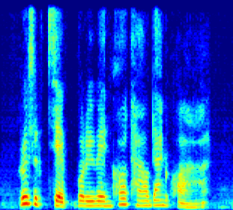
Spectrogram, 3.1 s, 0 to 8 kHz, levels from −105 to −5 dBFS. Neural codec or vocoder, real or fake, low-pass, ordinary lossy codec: codec, 16 kHz, 4 kbps, FreqCodec, smaller model; fake; none; none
